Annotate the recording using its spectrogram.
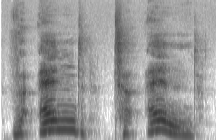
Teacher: However, as I pointed out in my long video on vowel categories, English hates hiatus, that is, vowels coming into direct contact, and especially adjacent vowels blurring into each other. And so we generally get hard attack to keep the vowels apart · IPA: ðəʔend, təʔend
